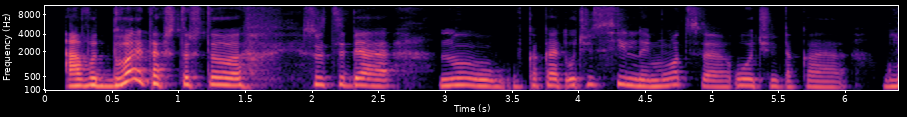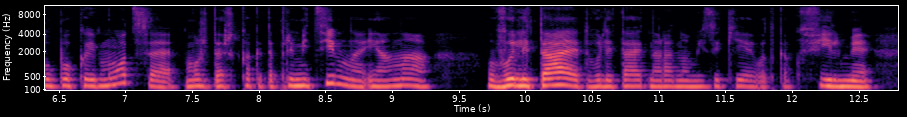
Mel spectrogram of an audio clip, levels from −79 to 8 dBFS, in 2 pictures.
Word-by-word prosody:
А 205 +1 +8
вот 220 0 +5
бывает 320 - +7
так 275 -1 +5
что, 255 -2 0
что, 240 -2 +3 0.4
что 245 - -2
у - - 0
тебя, 220 -5 0 0.3
ну, 205 -4 0
в 180 - -11
какая-то 215 -1 -3
очень 220 +3 -4
сильная 230 -4 -2
эмоция, 195 -2 -4
очень 205 -1 -5
такая 175 -2 -9 0.2
глубокая 205 +1 -2
эмоция. 205 - -4
Может 195 0 -2
даже 190 0 -4
как 205 -1 -8
это 185 -1 -6
примитивная, 210 +1 0
и 190 - -3
она 195 -1 -3 0.4
вылетает, 210 +1 +5
вылетает 190 +1 -3
на 185 - -2
родном 185 -1 -2
языке. 190 0 -7
Вот 170 0 -11
как 180 -1 -15
в - - -15
фильме 185 -4 +1
200 Hz, 165 wpm, -22 LUFS, 190-220 Hz, 0.4 s, А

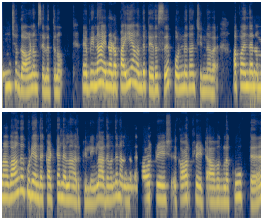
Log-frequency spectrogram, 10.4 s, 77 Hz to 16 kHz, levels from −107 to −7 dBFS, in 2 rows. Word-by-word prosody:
கொஞ்சம் 230 -1 -3
கவனம் 205 +4 +1
செலுத்தணும். 180 -1 -3 0.4
எப்படின்னா? 235 +4 +3
என்னோட 230 -1 +5
பையன் 260 +5 +4
வந்து 230 +1 +2
பெருசு. 200 +1 0 0.2
பொண்ணுதான் 215 +2 0
சின்னவ. 185 -3 -3 0.4
அப்ப 230 - -1
இந்த, 235 0 +4
நம்ம 220 0 +1 0.2
வாங்கக்கூடிய 270 0 +2
அந்த 200 -1 0
கட்டலலாம் 200 -1 +1
இருக்கு 180 0 -12
இல்லைங்களா, 180 +5 -1
அத 195 - -3
வந்து, 225 +5 -3
நாங்க 190 -2 -3
அந்த - - -10
கார்பெண்டர், 205 -2 0 0.2
கார்பெண்டர். 210 -3 -1
அவங்கள 180 0 -3
கூப்ட்டு. 225 -8 -3
210 Hz, 150 wpm, -24 LUFS, 190-230 Hz, 0.4 s, என்னோட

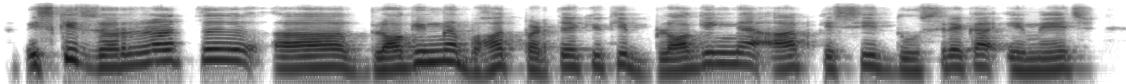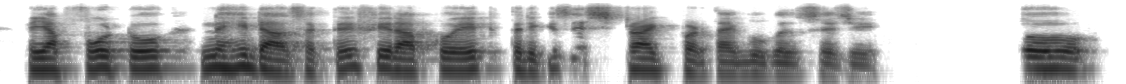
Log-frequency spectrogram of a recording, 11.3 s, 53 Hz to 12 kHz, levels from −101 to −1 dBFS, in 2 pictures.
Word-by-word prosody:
इसकी 255 +9 +3
ज़रूरत 210 +8 +1
अ, 165 -10 +3
ब्लॉगिंग 155 +11 +4
में 230 -2 +4
बहुत 165 +7 0
पड़ती 170 - 0
है - - 0
क्योंकि 170 +3 -3
ब्लॉगिंग 140 +10 +1
में 195 - +1
आप 155 +3 +1
किसी 155 +3 -3
दूसरे 135 +4 -2
का 170 +1 +1
इमेज 145 +2 -3 0.3
या 140 0 +4
फ़ोटो 150 0 +2 0.3
नहीं 165 +1 +1
डाल 140 -6 +3
सकते 150 +6 -5
फ़िर 155 -2 0
आपको 130 +1 0
एक 145 +1 -1
तरीके 140 +1 -5
से - - -12
स्ट्राइक 140 -2 0
पड़ता 115 -2 -4
है 110 - -3
गूगल 110 -1 -6
से। 100 - -8
जी। 95 +1 -12 0.8
तो 150 -1 +1
150 Hz, 175 wpm, -20 LUFS, 140-170 Hz, 0.8 s, ब्लॉगिंग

